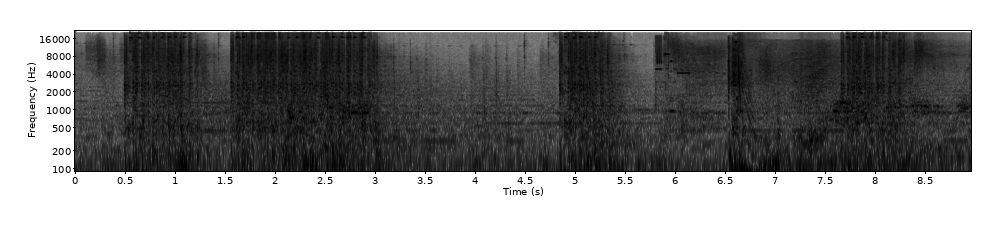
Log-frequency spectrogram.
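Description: Mounted gun firing in the video game Mass Effect 3: dense bursts of rapid automatic fire come in waves, loud and continuous with brief pauses, set among battle noise.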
